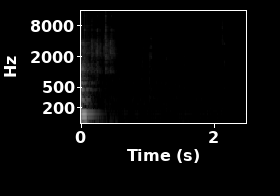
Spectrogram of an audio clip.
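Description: A man's spoken word trails off, then near silence broken by a few very faint computer-keyboard taps as text is deleted.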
